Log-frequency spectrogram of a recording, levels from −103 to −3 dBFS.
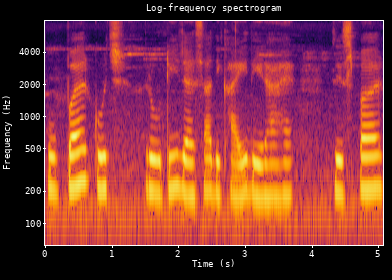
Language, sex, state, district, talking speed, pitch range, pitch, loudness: Hindi, female, Chhattisgarh, Raipur, 120 wpm, 180-210 Hz, 195 Hz, -17 LUFS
